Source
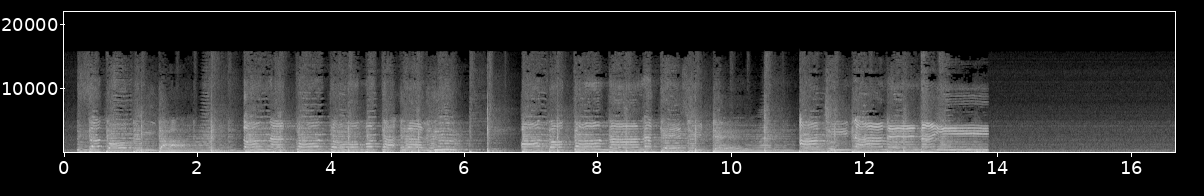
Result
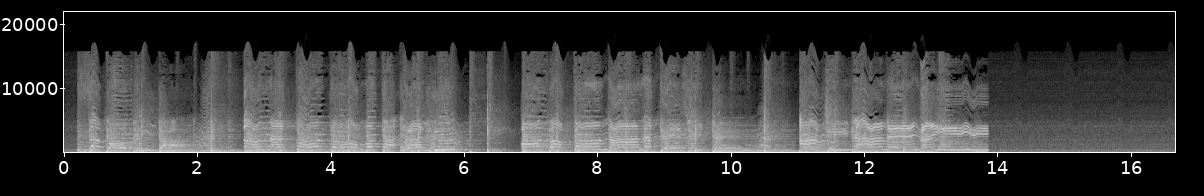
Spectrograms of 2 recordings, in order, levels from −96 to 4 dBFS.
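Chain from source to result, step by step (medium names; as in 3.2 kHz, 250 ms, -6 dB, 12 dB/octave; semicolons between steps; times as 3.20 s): warped record 78 rpm, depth 160 cents; trim +4 dB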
